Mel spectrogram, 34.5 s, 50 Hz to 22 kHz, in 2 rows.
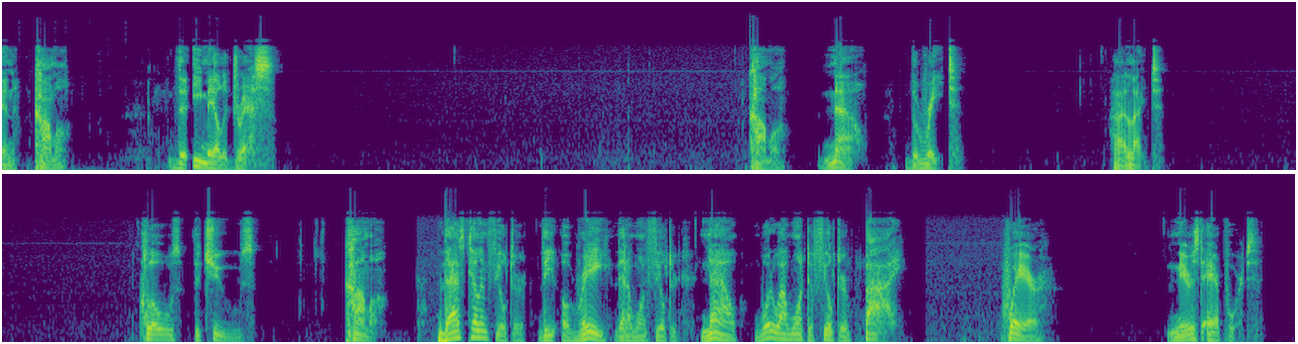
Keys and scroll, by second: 1.1 typing, 5.7-10.3 typing, 14.4-19.3 typing, 21.7 typing, 30.7 typing, 32.5-34.4 typing.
